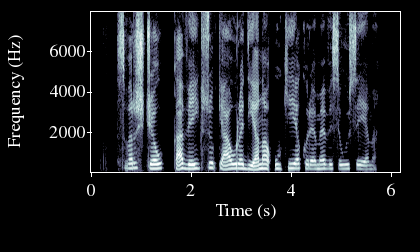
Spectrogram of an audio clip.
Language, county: Lithuanian, Vilnius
